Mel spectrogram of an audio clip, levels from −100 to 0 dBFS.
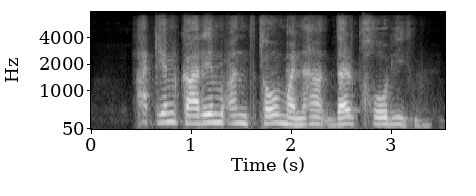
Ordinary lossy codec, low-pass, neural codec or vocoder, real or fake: AAC, 32 kbps; 7.2 kHz; codec, 16 kHz in and 24 kHz out, 0.6 kbps, FocalCodec, streaming, 4096 codes; fake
